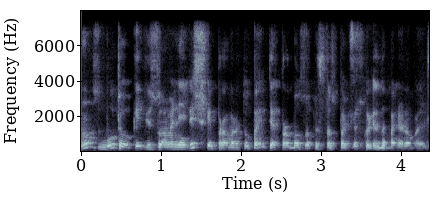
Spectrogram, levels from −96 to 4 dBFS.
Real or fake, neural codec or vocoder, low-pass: fake; codec, 44.1 kHz, 7.8 kbps, DAC; 7.2 kHz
